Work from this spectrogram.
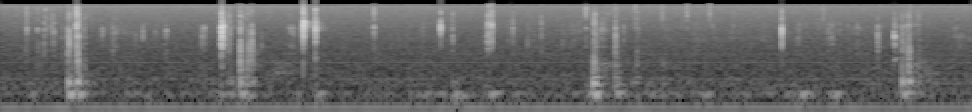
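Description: A dark red bar of soap with a pink inside is scraped and carved with a metal utility knife blade. Short, crisp scraping clicks with bright, high edges and a dull low thump come in uneven bursts over a steady low hum.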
